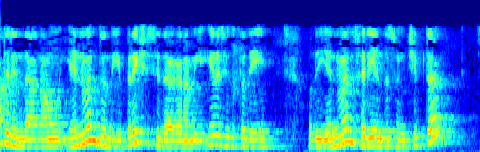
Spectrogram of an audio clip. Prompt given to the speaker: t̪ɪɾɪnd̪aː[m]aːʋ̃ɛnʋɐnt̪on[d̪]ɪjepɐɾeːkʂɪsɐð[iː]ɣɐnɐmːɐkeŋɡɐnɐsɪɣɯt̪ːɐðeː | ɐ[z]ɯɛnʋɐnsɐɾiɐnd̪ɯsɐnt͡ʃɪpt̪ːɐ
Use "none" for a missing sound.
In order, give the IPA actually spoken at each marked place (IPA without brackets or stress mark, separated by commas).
n, d̪, aː, ð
